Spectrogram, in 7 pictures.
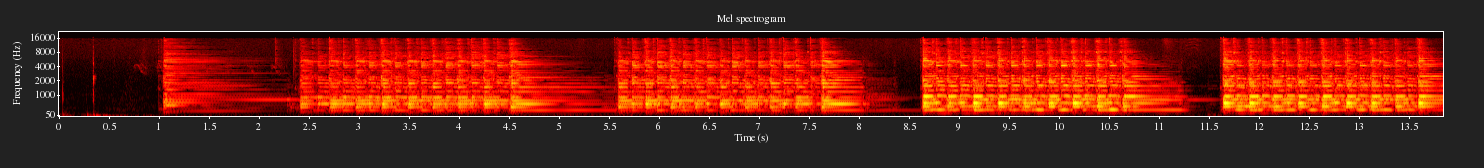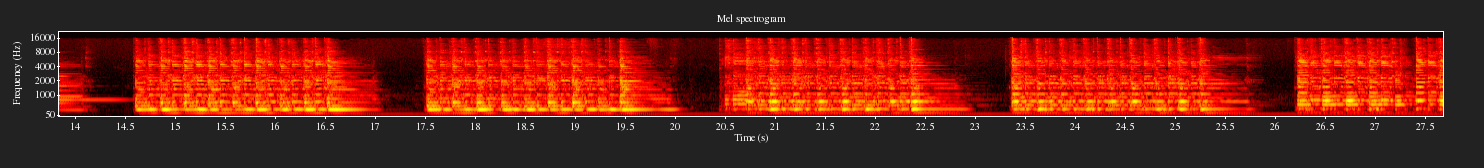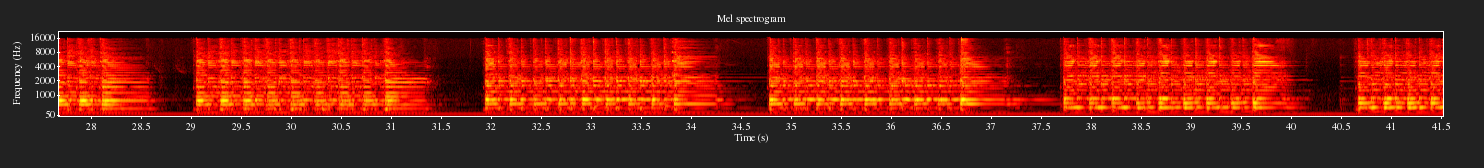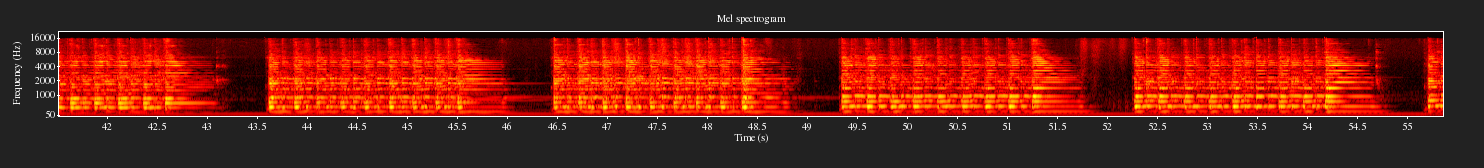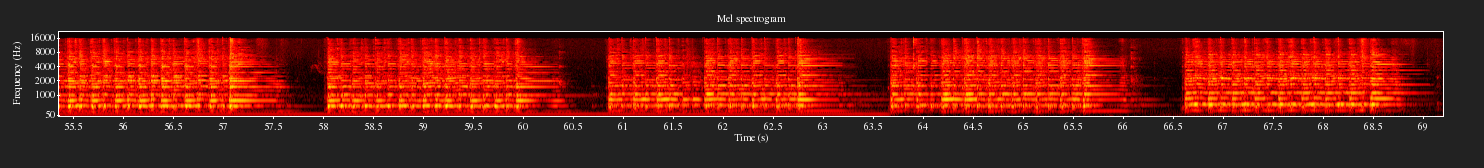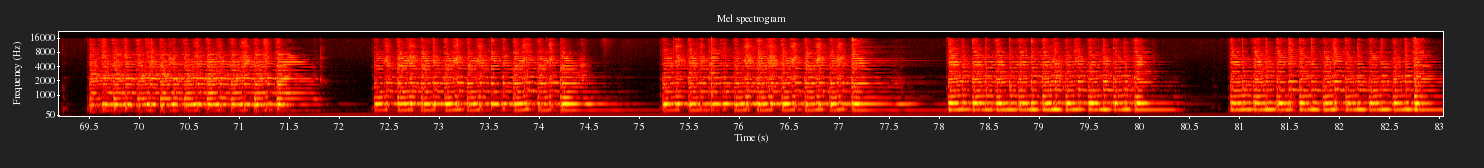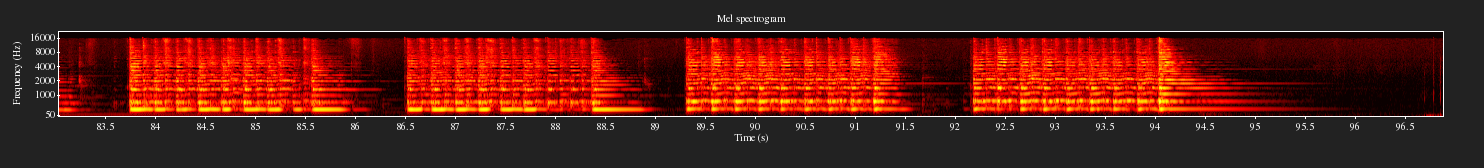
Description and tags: Embellishments on Tar - Left most string pair
Tar is a long-necked, waisted string instrument, important to music traditions across several countries like Iran, Afghanistan, Armenia, Georgia, Republic of Azerbaijan, Turkey and other areas near the Caucasus region. This recording features tar played by Turkish musician Emre Eryılmaz.
He shows a common embellishment played in tar. With each stroke he bends/unbends the string such that the two consecutive pitches are a semitone distant. The stroke and the bending/unbending occurs simultaneously hence the pitch changes gradually rather than discretely. In this recording, Emre plays the left most string pair.
music, embellishments, tar, compmusic, turkey, makam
